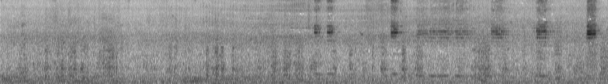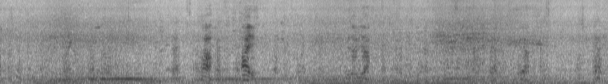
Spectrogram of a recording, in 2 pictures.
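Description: Inside the cab of a moving intercity coach: the engine and road noise run steadily. A series of short horn toots sounds from about a quarter of the way through to the middle.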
